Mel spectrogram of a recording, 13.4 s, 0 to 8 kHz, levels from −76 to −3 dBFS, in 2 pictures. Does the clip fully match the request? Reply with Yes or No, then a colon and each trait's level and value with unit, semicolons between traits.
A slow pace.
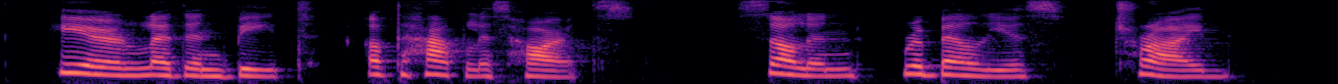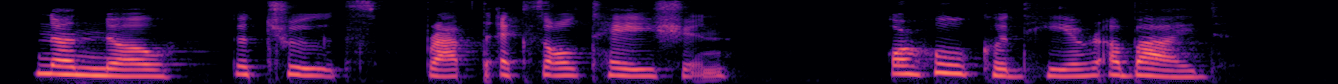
Yes: slow, 95 wpm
